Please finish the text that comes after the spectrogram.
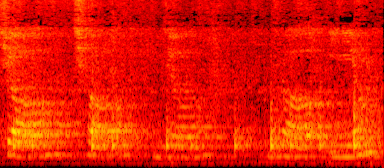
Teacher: च का उच्चारण तालु पे पड़ता है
